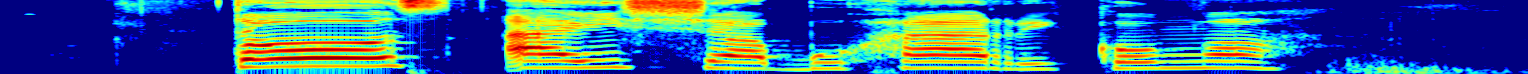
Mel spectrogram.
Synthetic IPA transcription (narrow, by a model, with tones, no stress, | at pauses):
t̪o˦sa˦i˦ʃa˨bu˨ha˦ɾi˨ko˦ŋɔ˦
